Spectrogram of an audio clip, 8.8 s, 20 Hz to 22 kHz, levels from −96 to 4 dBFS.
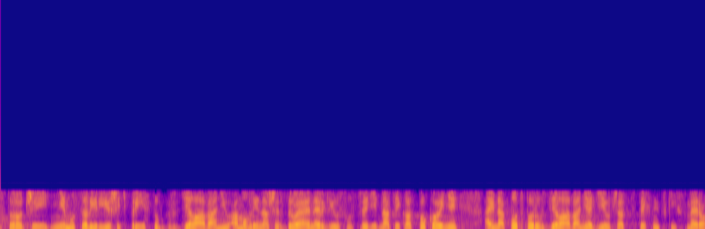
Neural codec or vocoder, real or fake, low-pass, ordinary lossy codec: none; real; 3.6 kHz; none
